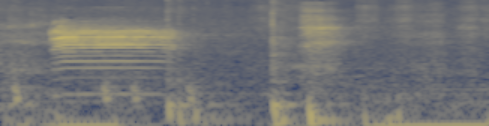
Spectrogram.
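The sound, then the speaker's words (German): A single sheep bleats once, a wavering, quavering cry lasting about a second, followed by a few soft thuds and shuffling noises. No one speaks. “Die Schafe nicht immer killen.”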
